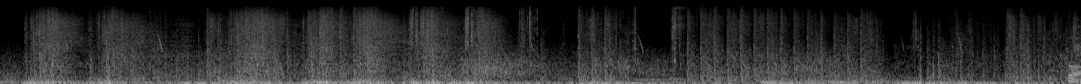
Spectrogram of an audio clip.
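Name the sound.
gunfire from a first-person shooter video game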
